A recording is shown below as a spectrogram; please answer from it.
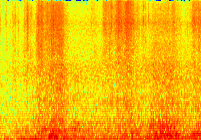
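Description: Plastic bags crinkling in short bursts as fruit peels are handled and weighed on a kitchen scale, over a steady low hum.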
